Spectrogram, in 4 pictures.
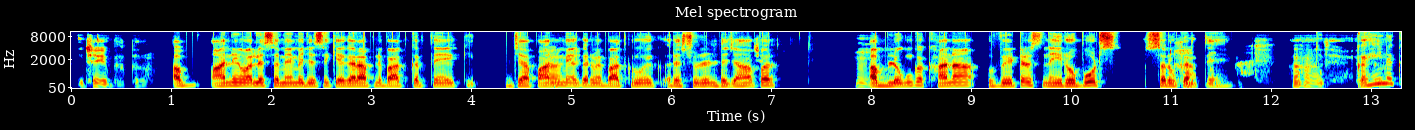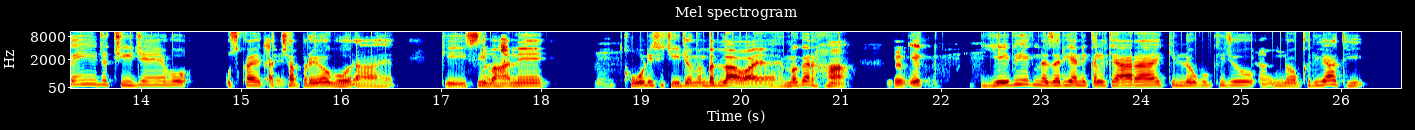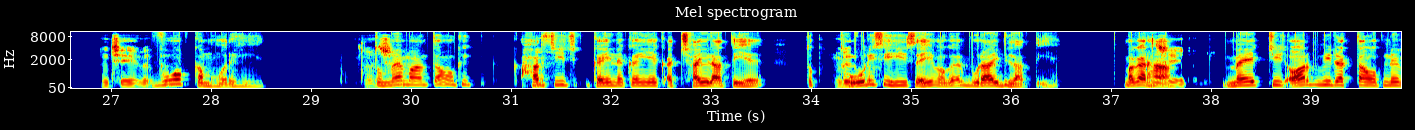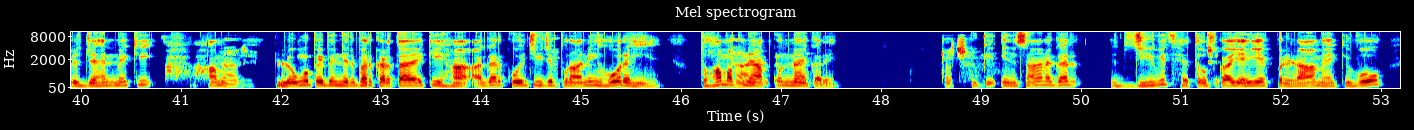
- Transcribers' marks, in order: tapping; distorted speech; in English: "रेस्टोरेंट"; in English: "वेटर्स"; chuckle; in English: "रोबॉट्स सर्व"; other background noise; mechanical hum; other noise
- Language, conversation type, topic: Hindi, unstructured, आपकी ज़िंदगी में तकनीक की क्या भूमिका है?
